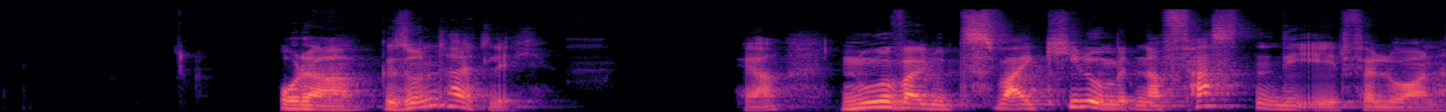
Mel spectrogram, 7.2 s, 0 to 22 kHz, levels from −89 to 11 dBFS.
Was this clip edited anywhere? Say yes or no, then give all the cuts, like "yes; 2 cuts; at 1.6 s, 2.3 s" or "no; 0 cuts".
no; 0 cuts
